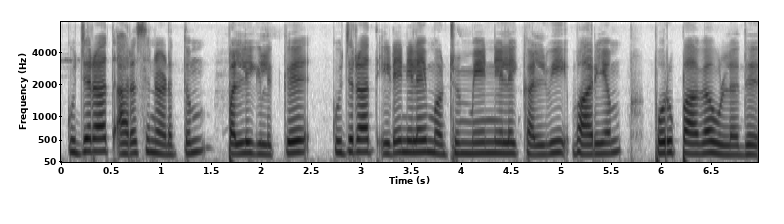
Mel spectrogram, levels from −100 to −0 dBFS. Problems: none marked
